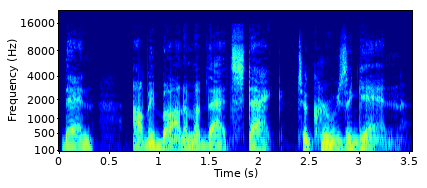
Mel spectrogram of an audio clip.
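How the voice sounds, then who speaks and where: A man's voice: fairly low pitch, measured pace, vocal fry, husky, no echo, clean studio sound, pitched above the performer's own voice, full character voice. A man voicing a stubborn, earnest tech colleague in an audiobook, defensive and matter-of-fact.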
